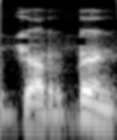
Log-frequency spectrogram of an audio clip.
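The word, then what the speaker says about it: ירדן: también tevilá cuando cruzaron el río Jordán, o el río Yardén, como se pronuncia en hebreo, hicieron tevilá.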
